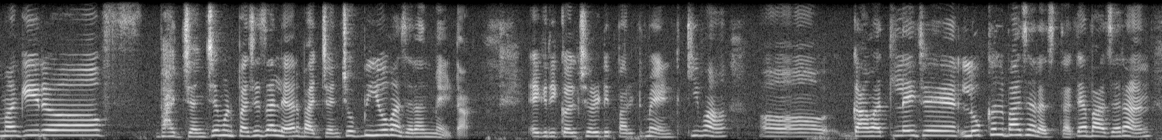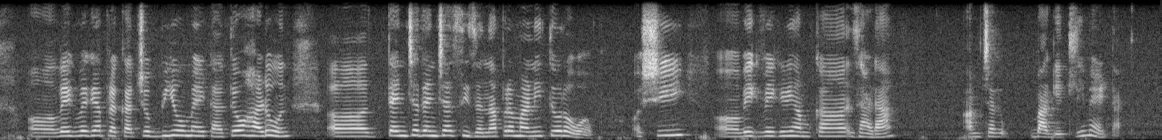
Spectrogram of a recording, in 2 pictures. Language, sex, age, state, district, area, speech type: Goan Konkani, female, 30-45, Goa, Ponda, rural, spontaneous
